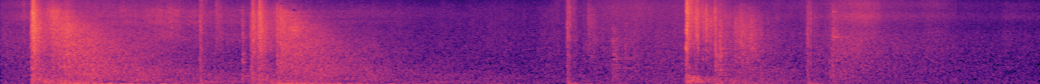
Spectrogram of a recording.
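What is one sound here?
Heavy guns fire with loud booms that roll away in long rumbles.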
